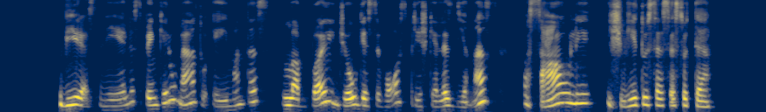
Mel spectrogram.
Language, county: Lithuanian, Vilnius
